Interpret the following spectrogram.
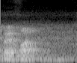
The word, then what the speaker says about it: prefer: Some disyllabic verbs take stress on second syllable. Disyllabic verbs. The first one here, prefer.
